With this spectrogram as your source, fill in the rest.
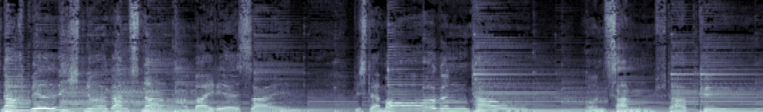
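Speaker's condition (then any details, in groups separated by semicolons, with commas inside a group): No condition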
